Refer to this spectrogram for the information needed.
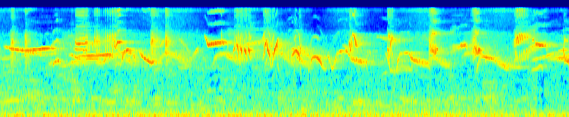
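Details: Several caged Oriental magpie-robins singing together at a bird cafe in Le Thi Rieng park, Vietnam; bright, high, rapid whistles and sliding notes tumble over one another above a steady low background hum.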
